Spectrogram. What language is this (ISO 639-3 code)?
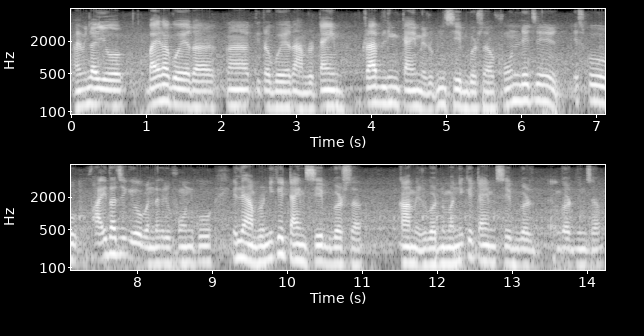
nep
